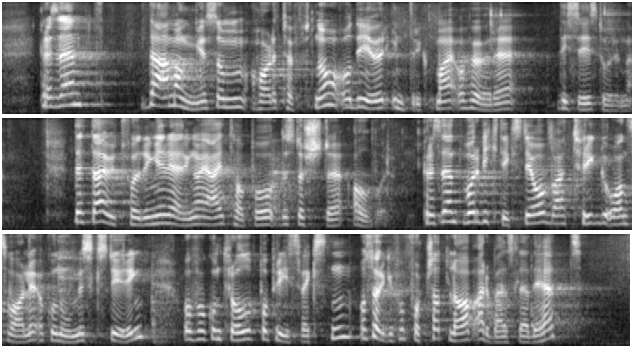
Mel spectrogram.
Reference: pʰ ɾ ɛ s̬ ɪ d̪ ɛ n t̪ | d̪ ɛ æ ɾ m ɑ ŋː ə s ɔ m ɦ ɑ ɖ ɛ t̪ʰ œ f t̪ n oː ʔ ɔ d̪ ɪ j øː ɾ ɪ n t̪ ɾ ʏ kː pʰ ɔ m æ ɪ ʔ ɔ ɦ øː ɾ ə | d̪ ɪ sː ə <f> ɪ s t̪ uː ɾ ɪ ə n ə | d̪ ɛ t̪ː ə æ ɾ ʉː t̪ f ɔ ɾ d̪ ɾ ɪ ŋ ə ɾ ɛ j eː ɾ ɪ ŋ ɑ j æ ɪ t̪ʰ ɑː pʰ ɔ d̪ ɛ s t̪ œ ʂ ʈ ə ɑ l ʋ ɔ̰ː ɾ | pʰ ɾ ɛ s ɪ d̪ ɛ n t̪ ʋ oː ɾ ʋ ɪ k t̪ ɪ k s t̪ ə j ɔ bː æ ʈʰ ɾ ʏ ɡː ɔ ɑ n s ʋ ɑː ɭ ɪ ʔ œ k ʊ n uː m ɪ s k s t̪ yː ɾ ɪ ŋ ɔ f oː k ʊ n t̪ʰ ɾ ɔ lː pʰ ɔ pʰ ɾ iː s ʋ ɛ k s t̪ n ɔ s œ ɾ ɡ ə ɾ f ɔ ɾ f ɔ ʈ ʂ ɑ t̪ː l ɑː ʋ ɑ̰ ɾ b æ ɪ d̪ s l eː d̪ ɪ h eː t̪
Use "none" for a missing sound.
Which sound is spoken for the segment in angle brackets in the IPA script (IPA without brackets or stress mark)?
h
